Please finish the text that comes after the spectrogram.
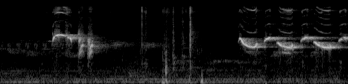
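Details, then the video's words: Common iora calling, used to lure a young bird into singing: a few sharp high chirps, some clicks, then a quick run of bright looping whistled notes repeated several times. "pancing bunyi cipow bahan"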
